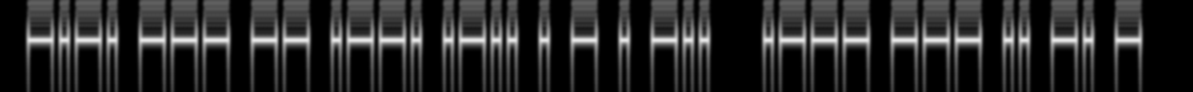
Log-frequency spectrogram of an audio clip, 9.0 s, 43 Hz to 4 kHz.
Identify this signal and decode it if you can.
Morse code, heard as a keyed tone, about 20 wpm, 550 Hz. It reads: COMPLETED JOINT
